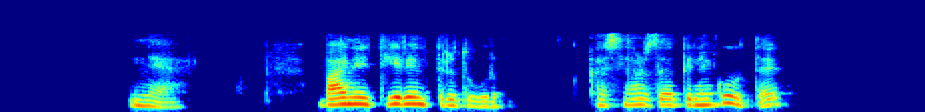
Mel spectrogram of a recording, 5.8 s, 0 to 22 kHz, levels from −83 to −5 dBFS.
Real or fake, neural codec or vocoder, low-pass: fake; codec, 24 kHz, 0.9 kbps, WavTokenizer, medium speech release version 1; 7.2 kHz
